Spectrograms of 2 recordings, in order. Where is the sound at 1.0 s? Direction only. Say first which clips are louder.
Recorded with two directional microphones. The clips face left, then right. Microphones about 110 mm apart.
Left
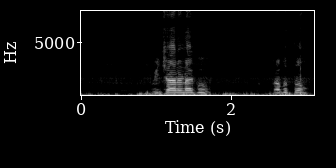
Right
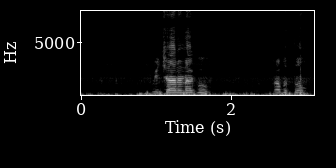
Left 6 dB; 45° left (ahead or behind).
